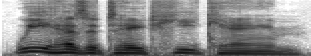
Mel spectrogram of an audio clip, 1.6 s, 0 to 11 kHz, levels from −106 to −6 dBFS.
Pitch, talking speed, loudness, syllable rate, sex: 120 Hz, 155 wpm, -18 LUFS, 5.0 syllables/s, male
